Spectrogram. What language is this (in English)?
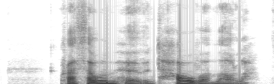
Icelandic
